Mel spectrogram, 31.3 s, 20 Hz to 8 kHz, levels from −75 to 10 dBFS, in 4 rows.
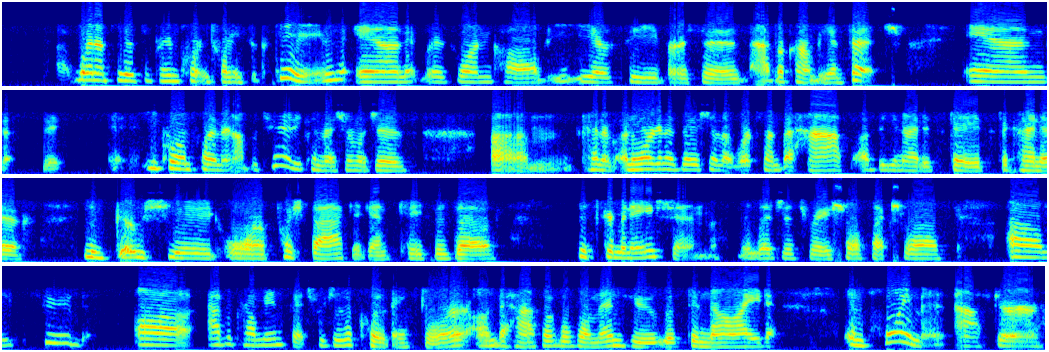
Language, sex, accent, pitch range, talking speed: English, female, American, 170-215 Hz, 140 wpm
